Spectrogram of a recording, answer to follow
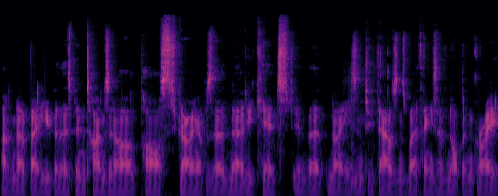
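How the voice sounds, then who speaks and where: Fairly quick, monotone, flat speech with a British accent on a very clean recording with a silent background. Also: man. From UK. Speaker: podcast host. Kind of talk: casual chat.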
